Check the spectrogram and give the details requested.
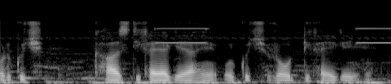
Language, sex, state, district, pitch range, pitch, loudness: Hindi, male, Arunachal Pradesh, Lower Dibang Valley, 90-100 Hz, 95 Hz, -21 LUFS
